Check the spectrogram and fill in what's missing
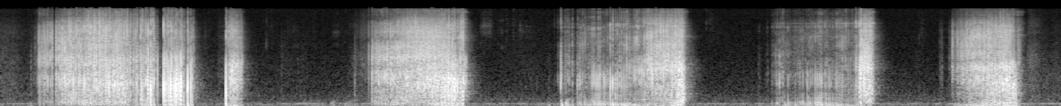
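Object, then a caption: Cotton denim fabric. A serrated knife blade is scraped repeatedly down worn blue cotton denim jeans on a thigh. Each stroke makes a broad, rough rasping scratch with a bright, hissy edge, lasting a second or two, separated by quiet pauses with a faint low hum underneath.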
